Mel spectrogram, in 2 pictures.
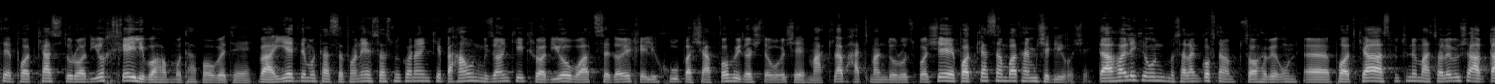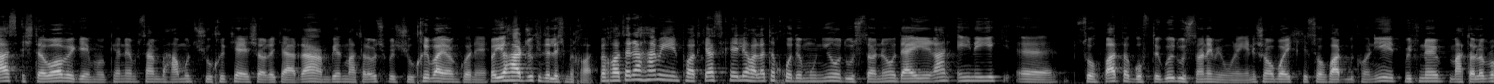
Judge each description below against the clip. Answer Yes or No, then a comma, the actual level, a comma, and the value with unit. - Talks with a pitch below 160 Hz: Yes, low, 135 Hz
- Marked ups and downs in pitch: No, average, 4.5 semitones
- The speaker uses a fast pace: Yes, fast, 200 wpm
